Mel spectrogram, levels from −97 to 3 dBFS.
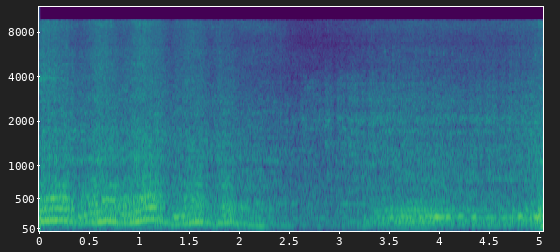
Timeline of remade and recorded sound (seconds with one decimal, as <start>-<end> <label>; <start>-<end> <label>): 0.0-3.0 remade; 3.0-5.0 recorded

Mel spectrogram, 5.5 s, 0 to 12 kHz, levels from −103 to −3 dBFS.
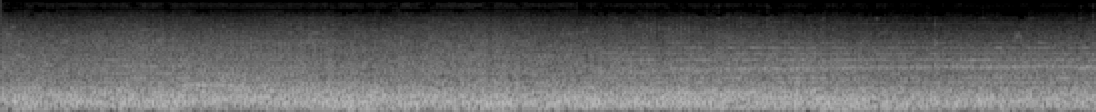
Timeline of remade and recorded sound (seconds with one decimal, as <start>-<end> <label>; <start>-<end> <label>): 0.0-1.1 recorded; 1.1-1.7 remade; 1.7-5.5 recorded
